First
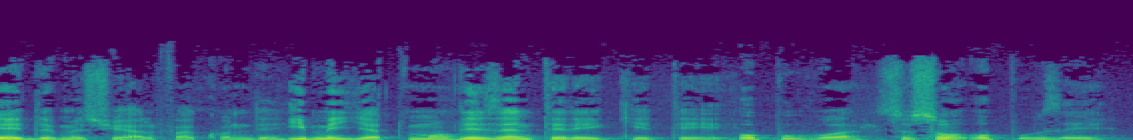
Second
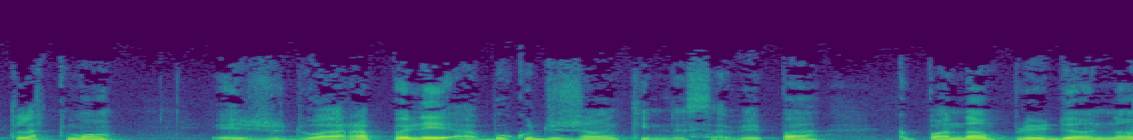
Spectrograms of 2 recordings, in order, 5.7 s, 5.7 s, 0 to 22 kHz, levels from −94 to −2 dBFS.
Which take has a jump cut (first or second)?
first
